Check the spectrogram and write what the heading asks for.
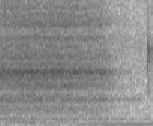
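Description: Near silence: a faint, soft inhale through one nostril, the right, as part of alternate nostril breathing, ending shortly before the next spoken cue.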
